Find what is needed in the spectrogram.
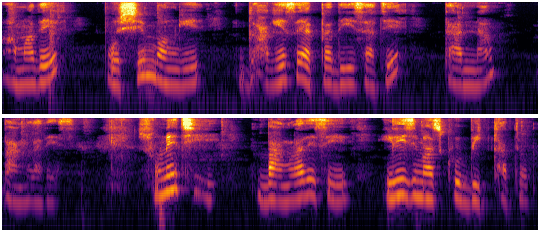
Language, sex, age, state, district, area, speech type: Bengali, female, 45-60, West Bengal, Howrah, urban, spontaneous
